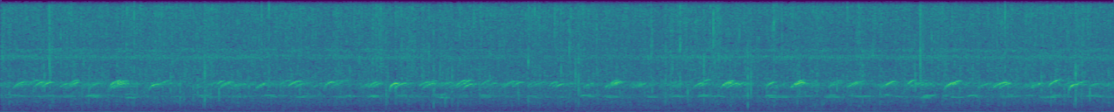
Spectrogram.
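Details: Chorus of coqui frogs on Hawaii's Big Island during tropical rain, a dense stream of short upward-sweeping chirps from many callers, layered over a continuous drone and scattered raindrop taps.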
